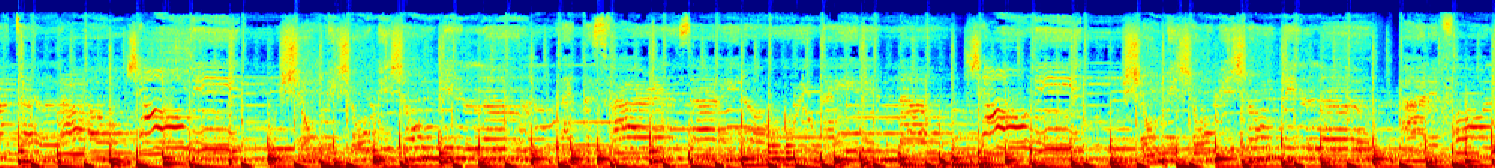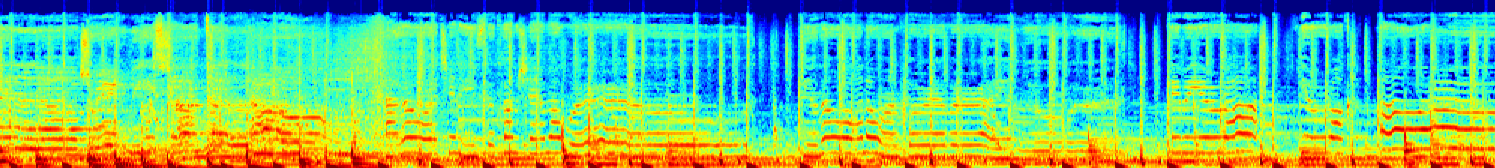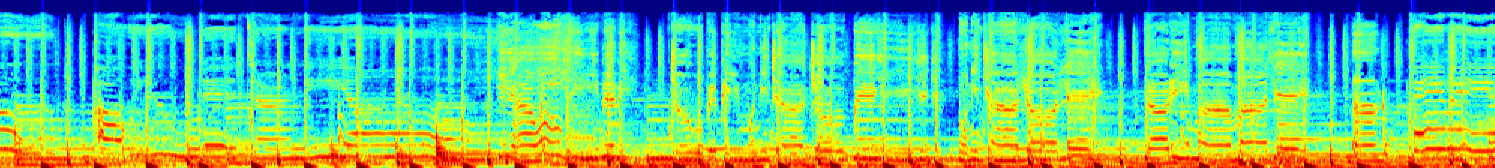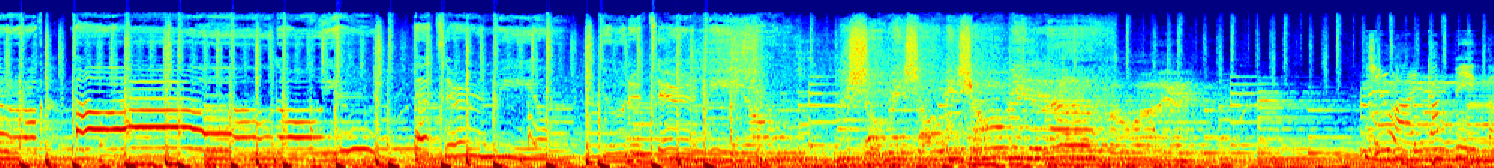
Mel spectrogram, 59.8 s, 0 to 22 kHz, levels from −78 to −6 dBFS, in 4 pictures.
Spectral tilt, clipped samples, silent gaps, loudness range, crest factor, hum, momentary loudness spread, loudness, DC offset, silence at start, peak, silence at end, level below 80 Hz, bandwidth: -5.5 dB/octave; 0.6%; none; 4 LU; 8 dB; none; 5 LU; -11 LUFS; under 0.1%; 0 s; 0 dBFS; 0 s; -12 dBFS; 16.5 kHz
